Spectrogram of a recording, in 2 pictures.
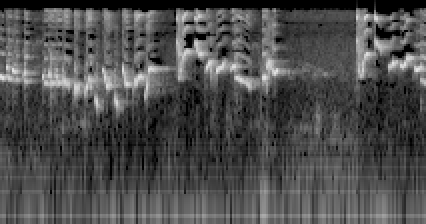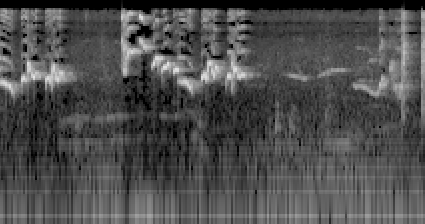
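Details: Provocation song of a white-rumped shama, played to get another shama singing: varied bursts of high sweeping, warbled whistles and sharp downslurred notes, repeated in three phrases separated by short pauses.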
